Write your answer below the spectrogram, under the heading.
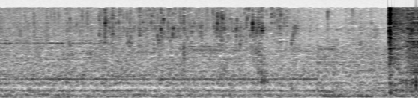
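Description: Masala curry gravy, thinned with water, simmering faintly in a metal pan with soft bubbling and small ticks. Near the end a sharp clack of a metal spatula against the pan.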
